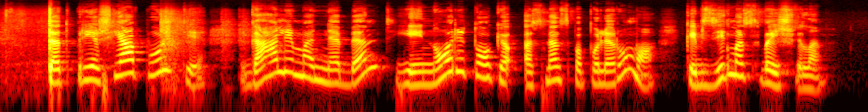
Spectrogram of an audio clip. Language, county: Lithuanian, Vilnius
